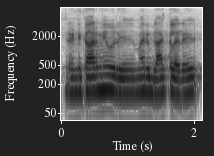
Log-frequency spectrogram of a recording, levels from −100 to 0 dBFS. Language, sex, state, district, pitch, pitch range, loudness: Tamil, male, Tamil Nadu, Nilgiris, 140 Hz, 135-145 Hz, -15 LUFS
